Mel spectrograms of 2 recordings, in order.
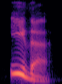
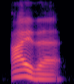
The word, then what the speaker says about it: either: You may say either or you may say either. Both either and either are applicable of the British pronunciation and the American one.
